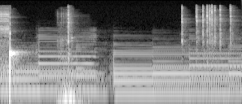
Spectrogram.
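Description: Intro jingle with sound effects: a sharp pop just after the start, a short whoosh a little past half a second, a brief break, then held musical notes.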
